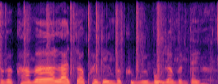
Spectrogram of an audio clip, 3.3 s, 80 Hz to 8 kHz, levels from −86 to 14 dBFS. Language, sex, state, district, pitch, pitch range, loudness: Wancho, female, Arunachal Pradesh, Longding, 165 Hz, 150-185 Hz, -17 LUFS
